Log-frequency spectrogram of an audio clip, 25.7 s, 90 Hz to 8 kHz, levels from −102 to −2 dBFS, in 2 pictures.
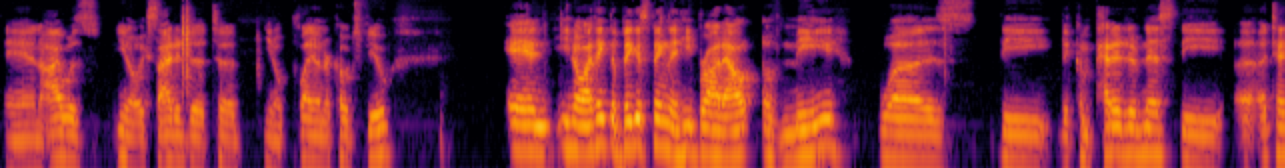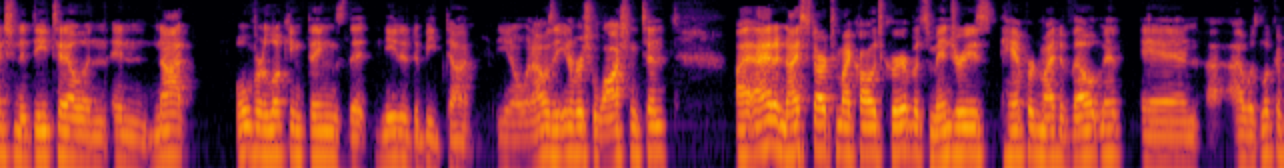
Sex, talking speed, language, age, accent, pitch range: male, 180 wpm, English, 30-49, American, 110-135 Hz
